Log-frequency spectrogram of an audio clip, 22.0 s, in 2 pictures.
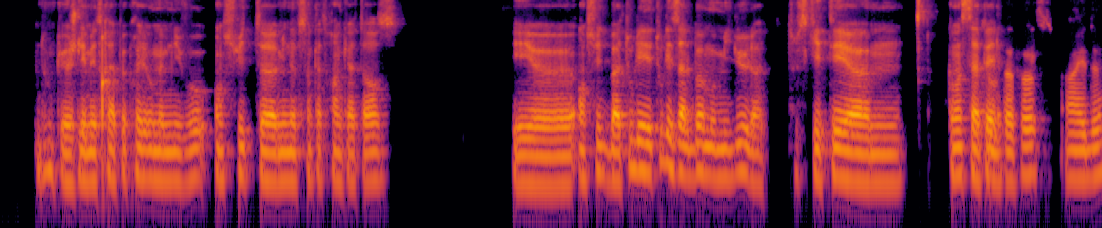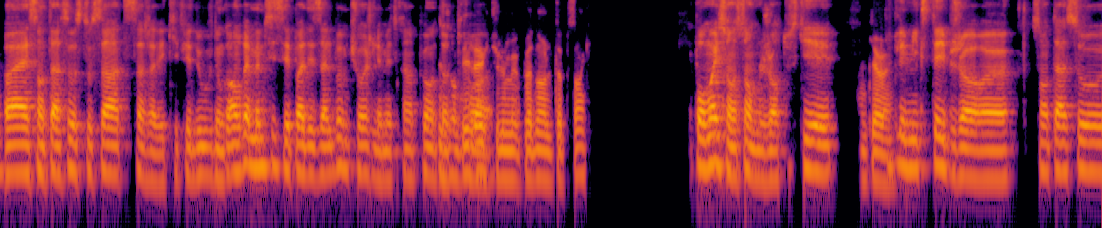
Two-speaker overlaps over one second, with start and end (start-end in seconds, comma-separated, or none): none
